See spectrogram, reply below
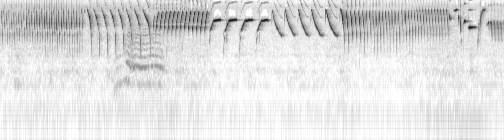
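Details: Belgian canary in continuous training song: buzzy high trills, rapid down-sweeping notes, clear swooping whistles and a long rolling trill, loud and unbroken.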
